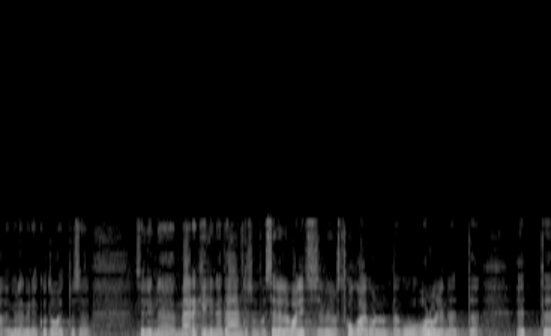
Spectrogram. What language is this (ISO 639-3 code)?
est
